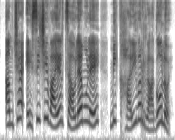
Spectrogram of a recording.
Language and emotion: Marathi, angry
